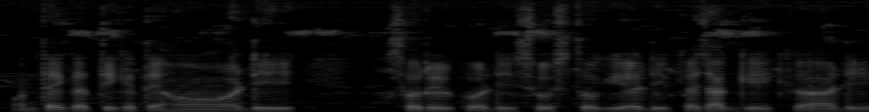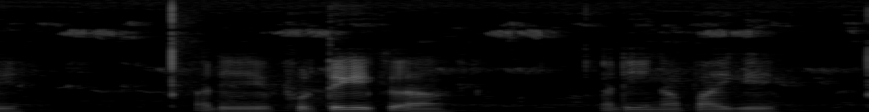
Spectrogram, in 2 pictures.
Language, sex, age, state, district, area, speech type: Santali, male, 18-30, West Bengal, Birbhum, rural, spontaneous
